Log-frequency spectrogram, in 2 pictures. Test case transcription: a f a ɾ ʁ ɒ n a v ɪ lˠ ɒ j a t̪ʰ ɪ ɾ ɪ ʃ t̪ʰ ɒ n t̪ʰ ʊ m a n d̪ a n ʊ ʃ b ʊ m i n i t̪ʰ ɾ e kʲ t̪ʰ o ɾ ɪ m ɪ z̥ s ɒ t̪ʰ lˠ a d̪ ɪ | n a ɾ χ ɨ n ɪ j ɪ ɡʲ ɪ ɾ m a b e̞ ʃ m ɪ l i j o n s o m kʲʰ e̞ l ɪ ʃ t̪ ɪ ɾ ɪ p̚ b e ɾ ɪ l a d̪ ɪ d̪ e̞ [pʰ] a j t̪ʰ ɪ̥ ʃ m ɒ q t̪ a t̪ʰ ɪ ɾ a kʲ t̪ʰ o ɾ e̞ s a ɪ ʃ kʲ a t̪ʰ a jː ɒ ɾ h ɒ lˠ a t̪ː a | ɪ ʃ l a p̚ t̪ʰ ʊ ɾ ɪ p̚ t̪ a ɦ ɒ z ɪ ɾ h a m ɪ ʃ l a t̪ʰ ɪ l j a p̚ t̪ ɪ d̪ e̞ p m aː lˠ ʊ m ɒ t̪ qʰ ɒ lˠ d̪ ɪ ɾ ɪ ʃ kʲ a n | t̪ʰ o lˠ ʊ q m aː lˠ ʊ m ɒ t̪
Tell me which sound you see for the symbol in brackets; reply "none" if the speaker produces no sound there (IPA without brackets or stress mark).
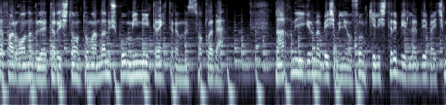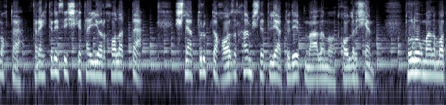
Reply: p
